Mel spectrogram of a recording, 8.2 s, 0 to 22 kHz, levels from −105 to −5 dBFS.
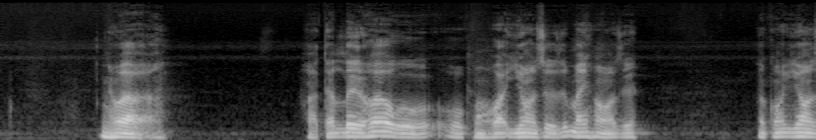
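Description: A speech recording where, from about 1.43 s to the end, the level drops abruptly by about 6 dB, likely one stereo channel dropping out before the mono sum.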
